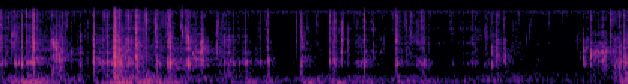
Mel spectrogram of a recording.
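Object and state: Dry soap bar being cut.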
